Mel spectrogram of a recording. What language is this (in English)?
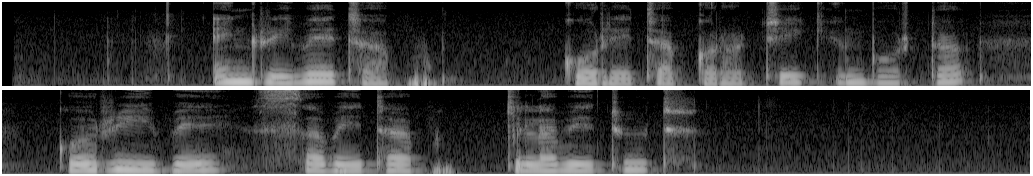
Kalenjin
